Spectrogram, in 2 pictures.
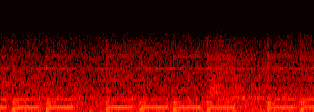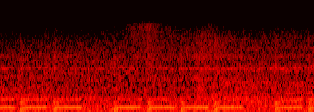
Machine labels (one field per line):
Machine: slide rail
